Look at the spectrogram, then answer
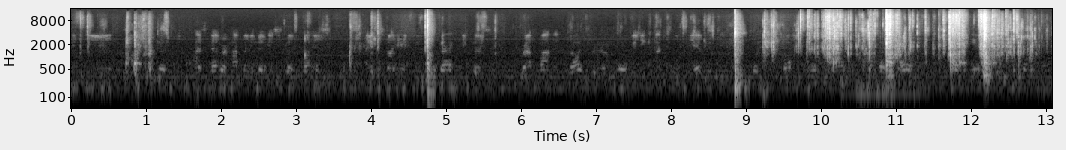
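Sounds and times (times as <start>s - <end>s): card pack wrapper tearing and crinkling: 9.2s - 13.0s
sharp wrapper crack: 9.2s - 13.0s.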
